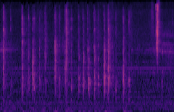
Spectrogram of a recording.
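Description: Rapid keystrokes on a computer keyboard as a password is typed in, a quiet, irregular run of soft clicks with no voices.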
